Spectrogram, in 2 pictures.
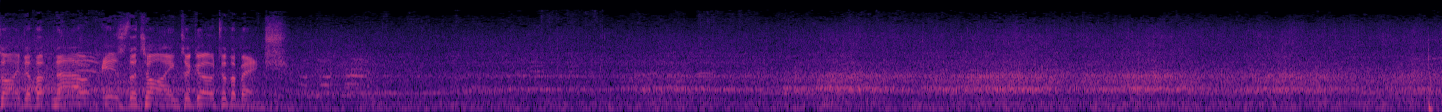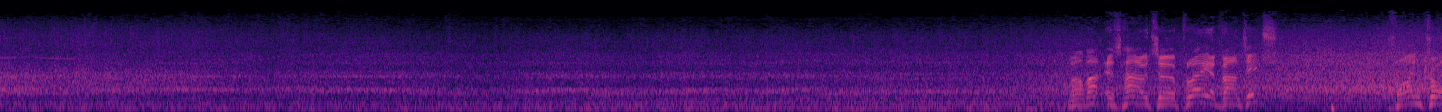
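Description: A large stadium crowd roars.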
